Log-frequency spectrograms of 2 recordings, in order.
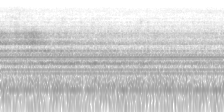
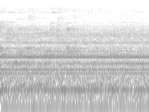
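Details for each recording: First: Homemade rotary phase converter idler motor after adding an extra run capacitor; steady hum with a hissy swell coming and going every few seconds, amperage seemingly fluctuating more; motor surging from excess run capacitance. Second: Homemade rotary phase converter idler motor after removing the extra run capacitor again; even, steady hum at constant pitch, earlier surging noise gone, run amperage stable rather than fluctuating; normal running.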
